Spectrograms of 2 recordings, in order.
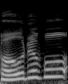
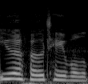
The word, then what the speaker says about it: ufotable: ufotable? I've always called it UFO table this whole time. I was going to make that Oh my joke, but yeah, God. it's definitely ufotable.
